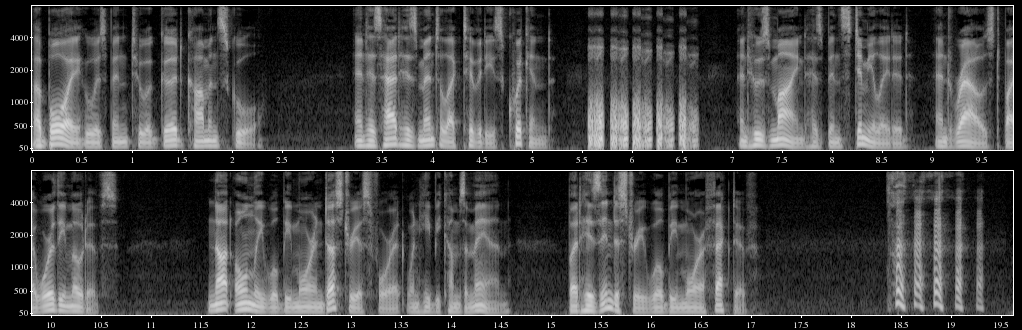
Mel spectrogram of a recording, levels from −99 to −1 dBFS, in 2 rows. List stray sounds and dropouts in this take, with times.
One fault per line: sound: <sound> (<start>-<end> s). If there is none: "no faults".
sound: laugh (5.6-6.7 s)
sound: laugh (18.4-19.4 s)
